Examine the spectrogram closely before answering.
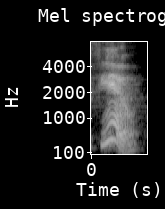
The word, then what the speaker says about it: few: Well, if you said that few has one syllable, you would be correct. If you also said that in this word few, the W is acting like a vowel, so when it's with the E, it says oo.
